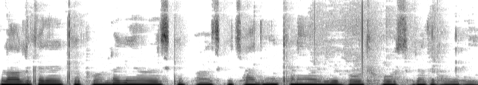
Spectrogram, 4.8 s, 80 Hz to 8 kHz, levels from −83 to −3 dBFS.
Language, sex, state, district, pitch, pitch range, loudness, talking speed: Hindi, male, Delhi, New Delhi, 160 Hz, 150-165 Hz, -12 LUFS, 250 wpm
